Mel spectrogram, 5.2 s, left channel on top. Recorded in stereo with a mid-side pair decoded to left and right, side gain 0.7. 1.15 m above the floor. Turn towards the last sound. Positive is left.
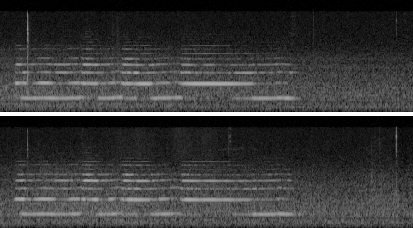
turn(degrees=-5)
